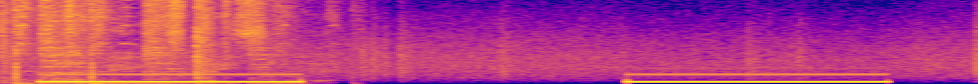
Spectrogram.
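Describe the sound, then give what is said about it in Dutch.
A telephone ringback tone sounds twice, each a steady, loud electronic beep of over a second with a long silent gap between, as an outgoing call to Lange Frans rings unanswered. Faint background noise accompanies the first tone. “Lange Frans neemt niet op.”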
